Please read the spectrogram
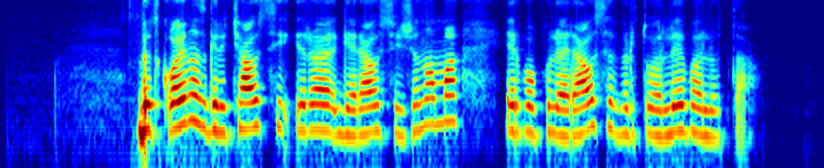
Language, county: Lithuanian, Šiauliai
